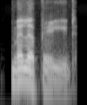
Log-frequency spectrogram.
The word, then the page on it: millepede: British English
